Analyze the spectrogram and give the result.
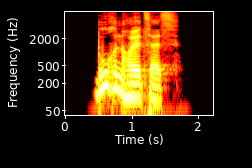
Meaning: genitive singular of Buchenholz
- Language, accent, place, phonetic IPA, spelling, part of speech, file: German, Germany, Berlin, [ˈbuːxn̩ˌhɔlt͡səs], Buchenholzes, noun, De-Buchenholzes.ogg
